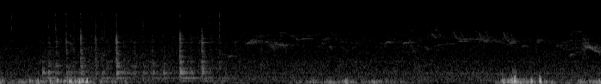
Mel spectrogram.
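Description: A small bird fluttering against a window pane and tapping at the glass, fighting its own reflection: wing flaps and a few sharp taps in the first two seconds, then more flapping about five seconds in. Faint bird calls in the background.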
